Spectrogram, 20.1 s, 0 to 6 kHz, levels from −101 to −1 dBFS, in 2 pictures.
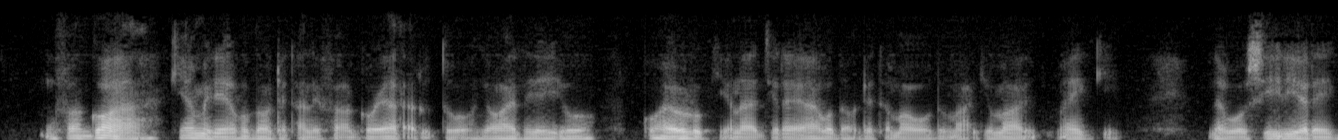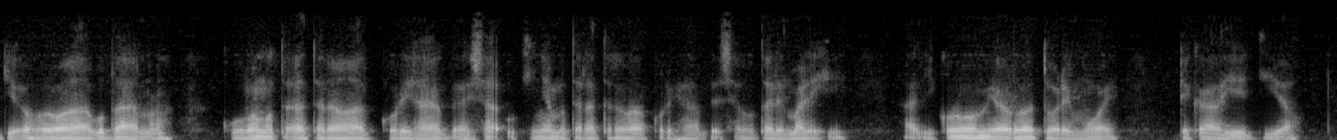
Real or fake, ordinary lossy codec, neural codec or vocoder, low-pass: fake; none; codec, 24 kHz, 0.9 kbps, WavTokenizer, medium speech release version 2; 5.4 kHz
